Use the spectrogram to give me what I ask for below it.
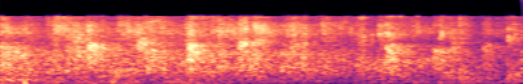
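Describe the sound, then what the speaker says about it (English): Audience applause at a summer school closing ceremony in Rwanda, dense and sustained clapping from a crowd, loud and even for the whole stretch with no speech over it. "shall we clap for them for the wonderful work they are doing?"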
